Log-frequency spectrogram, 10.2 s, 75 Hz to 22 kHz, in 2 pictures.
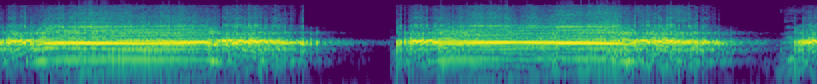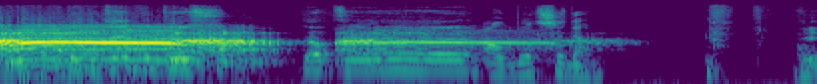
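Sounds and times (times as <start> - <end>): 
loud alarm with harsh buzzing blasts: 0.0 - 9.3
speech: 8.6 - 9.0.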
